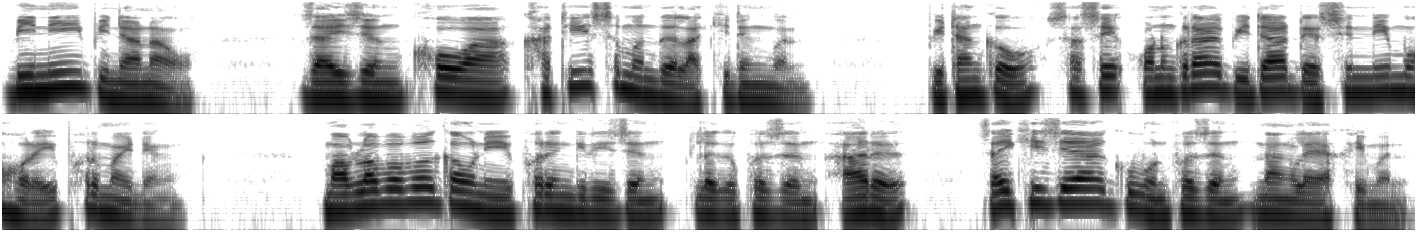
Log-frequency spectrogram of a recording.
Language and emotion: Bodo, neutral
